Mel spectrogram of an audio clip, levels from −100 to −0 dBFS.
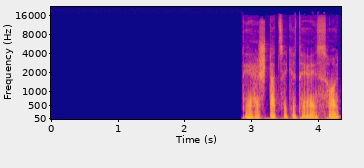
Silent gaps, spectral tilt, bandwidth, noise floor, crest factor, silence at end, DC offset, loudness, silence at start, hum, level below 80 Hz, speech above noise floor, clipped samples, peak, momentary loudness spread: none; -5 dB/octave; 17 kHz; -82 dBFS; 24 dB; 0 s; under 0.1%; -20 LUFS; 2.9 s; none; -36 dBFS; 63 dB; under 0.1%; 0 dBFS; 6 LU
